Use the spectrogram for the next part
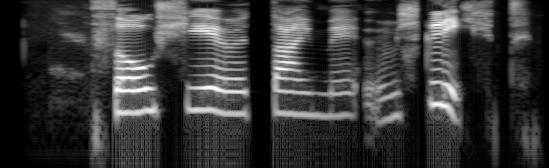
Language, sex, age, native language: Icelandic, male, 9, Icelandic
